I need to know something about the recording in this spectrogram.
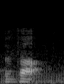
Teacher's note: ليست بطرف اللسان بكل اللسان، لكن الصوت يخرج من الطرف. الضأ يعني يرتفع اللسان كله إلى أعلى، سموه حرف إطباق وحرف استعلاء، يستعلي اللسان وينطبق اللسان على الحنك الأعلى أو سقف الفم. · Term: الضاد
